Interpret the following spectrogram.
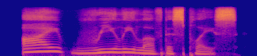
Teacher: Stress on really and love.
